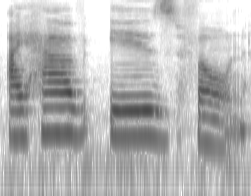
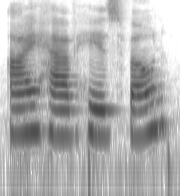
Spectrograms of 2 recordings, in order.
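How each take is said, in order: First: The H sound in 'his' is dropped. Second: The H sound in 'his' is pronounced. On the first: "we're going to cut off the H and just say" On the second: "when you're speaking clearly and maybe a little slowly, you might pronounce the H"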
